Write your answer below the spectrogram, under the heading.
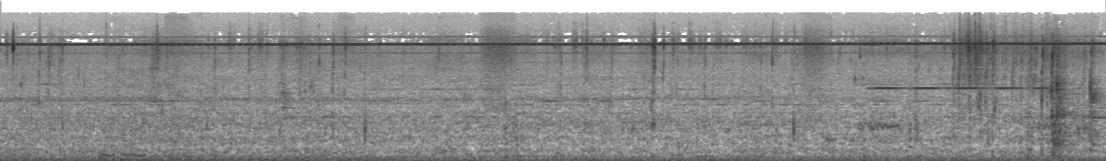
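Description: Water sloshing and trickling as young long-tailed macaques wade and play in a shallow pond, with a louder splash about twelve seconds in as one leaps through the water. A steady high insect drone runs underneath.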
